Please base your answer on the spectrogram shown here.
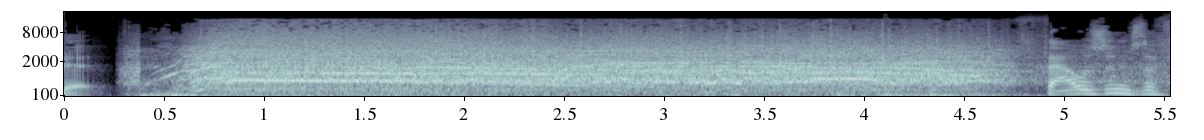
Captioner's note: cheering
